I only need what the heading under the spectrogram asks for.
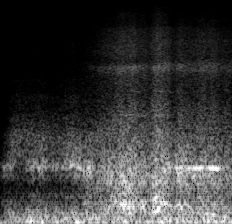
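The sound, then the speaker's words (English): Water waves wash steadily around a boat, a continuous, fairly loud rushing with low rumble and a breezy hiss over the top, and no voices. “So we're having a lot of fun out here on the water.”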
